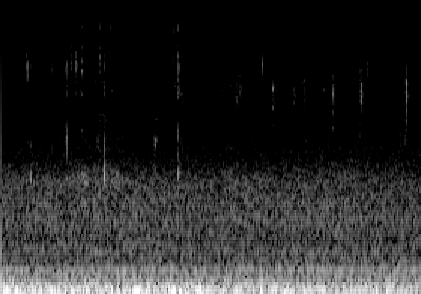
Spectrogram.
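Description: A person chewing a mouthful of chili cheese fries, with short wet mouth clicks scattered through, over a steady low rumble.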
